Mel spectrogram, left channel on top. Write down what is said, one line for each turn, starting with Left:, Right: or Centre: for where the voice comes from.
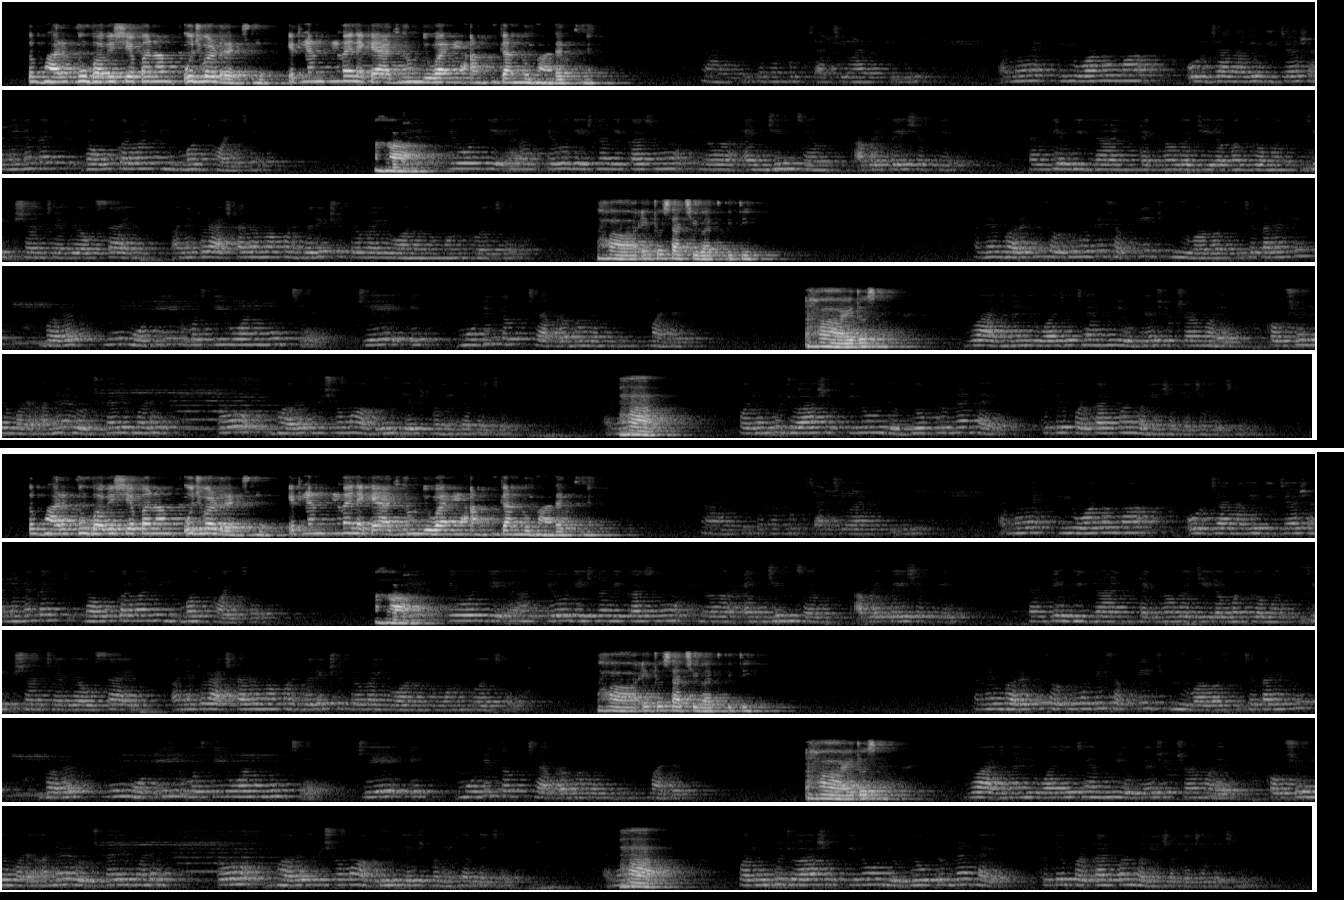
Left: તો ભારતનું ભવિષ્ય પણ આમ ઉજ્જવળ રહેશે એટલે આમ કેહેવાય ને કે આજનું યુવા એ આમ ગાડું ભારત છે.
Right: હા એ તો તમેં ખૂબ સાચી વાત કીધી અને યુવાનોમાં ઉર્જા નવી વિચારસરણીને કઈક નવું કરવાની હિંમત હોય છે.
Left: હા
Right: અને તેઓ દે તેઓ દેશના વિકાસનું અ એન્જિન છે. એમ આપડે કહી શકીએ કેમકે કે વિજ્ઞાન, ટેકનોલોજી, રમત ગમત, શિક્ષણ છે, વ્યવસાય અને તો રાજકારણમાં પણ દરેક ક્ષેત્રમાં યુવાનોનું મહત્ત્વ છે.
Left: હા એ તો સાચી વાત કીધી
Right: અને ભારતની સૌથી મોટી શક્તિ જ યુવા વસ્તી છે, કારણ કે ભારતની મોટી વસ્તી યુવાનોનું જ છે. જે એક મોટી તક છે, આપડા ભારત માટે
Left: હા
Right: જો તમને
Left: એ તો સા
Right: જો આજના યુવા જે છે, એમને યોગ્ય શિક્ષણ મળે કૌશલ્ય મળે અને રોજગારી મળે તો ભારત વિશ્વમાં અગ્રણી દેશ બની શકે છે. અને
Left: હા
Right: પરંતુ જો આ શક્તિનો યોગ્ય ઉપયોગ ના થાય તો તે પડકાર પણ બની શકે છે, પછી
